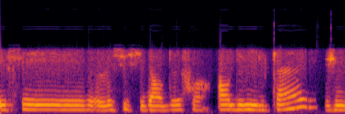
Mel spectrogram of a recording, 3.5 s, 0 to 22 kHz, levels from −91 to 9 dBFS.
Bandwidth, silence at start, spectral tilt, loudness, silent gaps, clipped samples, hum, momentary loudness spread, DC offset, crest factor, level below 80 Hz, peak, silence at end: 4 kHz; 0 s; -8 dB/octave; -17 LUFS; none; under 0.1%; none; 4 LU; under 0.1%; 14 dB; -62 dBFS; -2 dBFS; 0 s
